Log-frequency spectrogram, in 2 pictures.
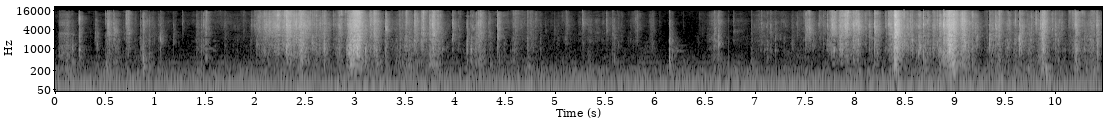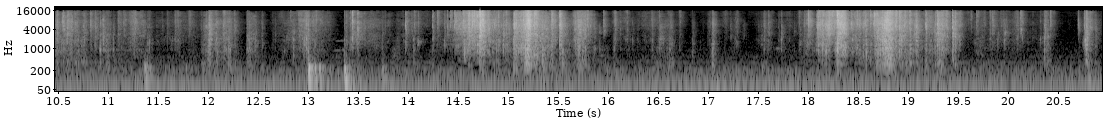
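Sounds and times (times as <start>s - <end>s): plastic wrapper tearing and crinkling: 0.1s - 5.8s, 6.6s - 12.4s, 13.9s - 16.8s, 17.5s - 20.9s.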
